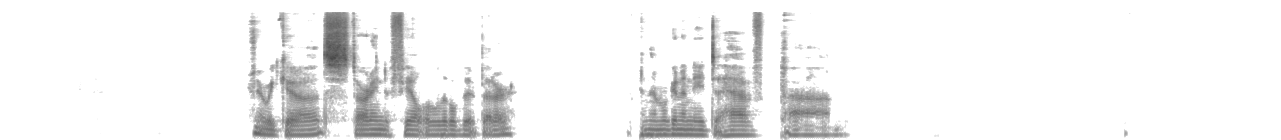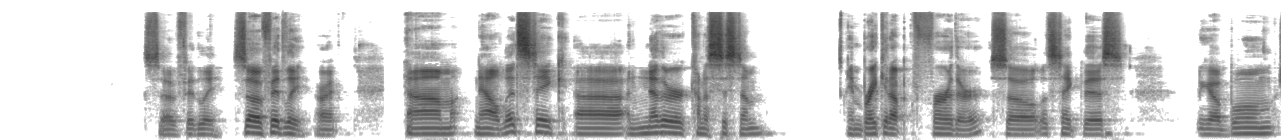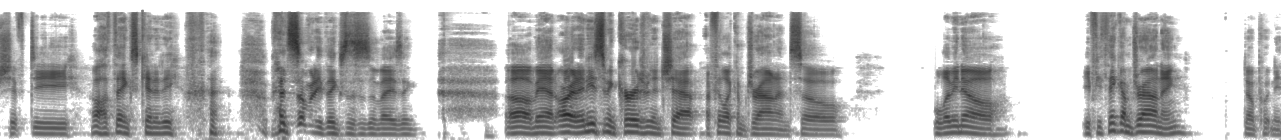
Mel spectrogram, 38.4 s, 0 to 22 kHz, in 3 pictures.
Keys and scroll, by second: 24.9 b, 25.7 shift+d, 37.8 KP_0, 38.1 Return.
